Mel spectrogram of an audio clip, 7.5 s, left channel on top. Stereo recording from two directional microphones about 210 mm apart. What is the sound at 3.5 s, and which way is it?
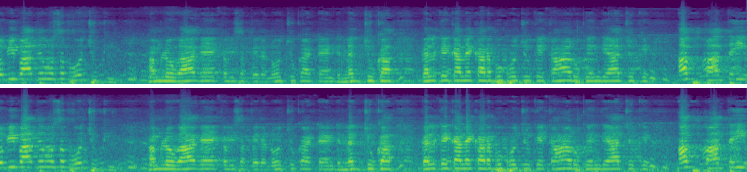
A man's voice, 25° right (ahead or behind).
